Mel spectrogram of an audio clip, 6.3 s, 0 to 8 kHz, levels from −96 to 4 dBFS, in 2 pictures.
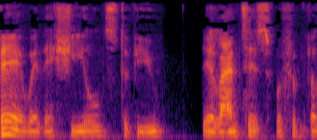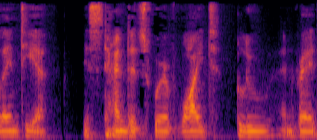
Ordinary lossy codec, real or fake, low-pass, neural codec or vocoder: MP3, 32 kbps; real; 7.2 kHz; none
